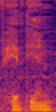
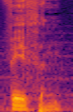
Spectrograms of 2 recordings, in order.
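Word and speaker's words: Phaethon: of ien named uh I believe it's pronounced fath faithon faithon that's what it is not fathan faithon and how you acquire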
